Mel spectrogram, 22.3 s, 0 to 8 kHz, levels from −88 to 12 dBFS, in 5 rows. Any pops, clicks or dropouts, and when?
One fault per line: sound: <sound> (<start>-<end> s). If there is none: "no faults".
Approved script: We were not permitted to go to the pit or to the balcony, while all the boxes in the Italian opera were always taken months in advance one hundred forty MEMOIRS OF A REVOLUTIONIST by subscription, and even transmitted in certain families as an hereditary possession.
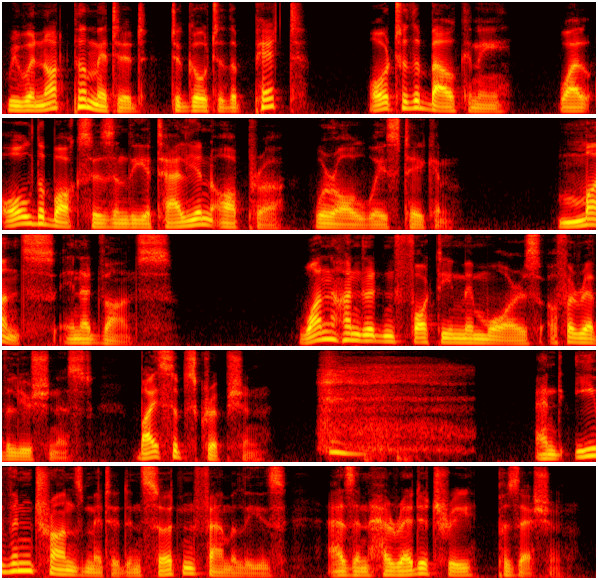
sound: sigh (15.7-16.9 s)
